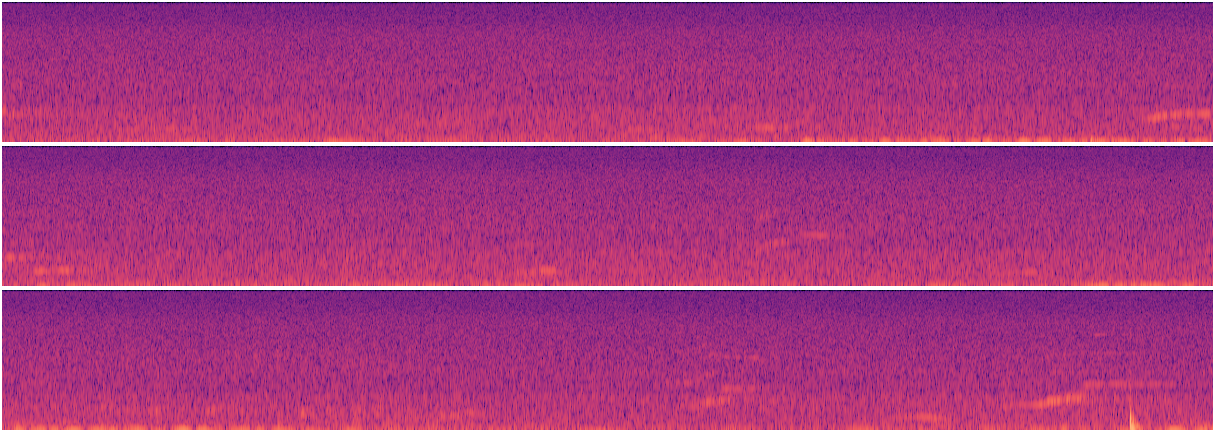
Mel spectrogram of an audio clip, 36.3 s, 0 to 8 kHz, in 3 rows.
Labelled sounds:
19.7	20.4	humpback whale, 0.80 to 1.2 kHz
31.4	31.7	humpback whale, 0.83 to 0.96 kHz

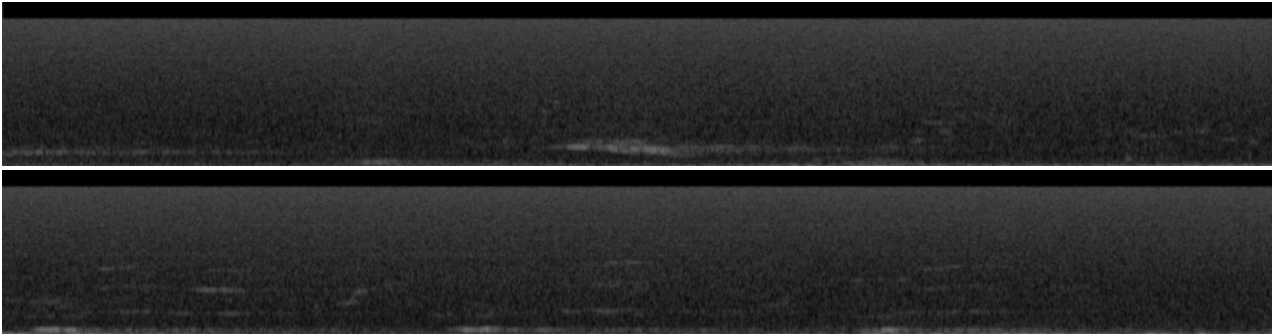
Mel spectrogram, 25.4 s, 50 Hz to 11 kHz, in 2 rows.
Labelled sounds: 14.6	15.0	humpback whale, 0.86 to 0.99 kHz

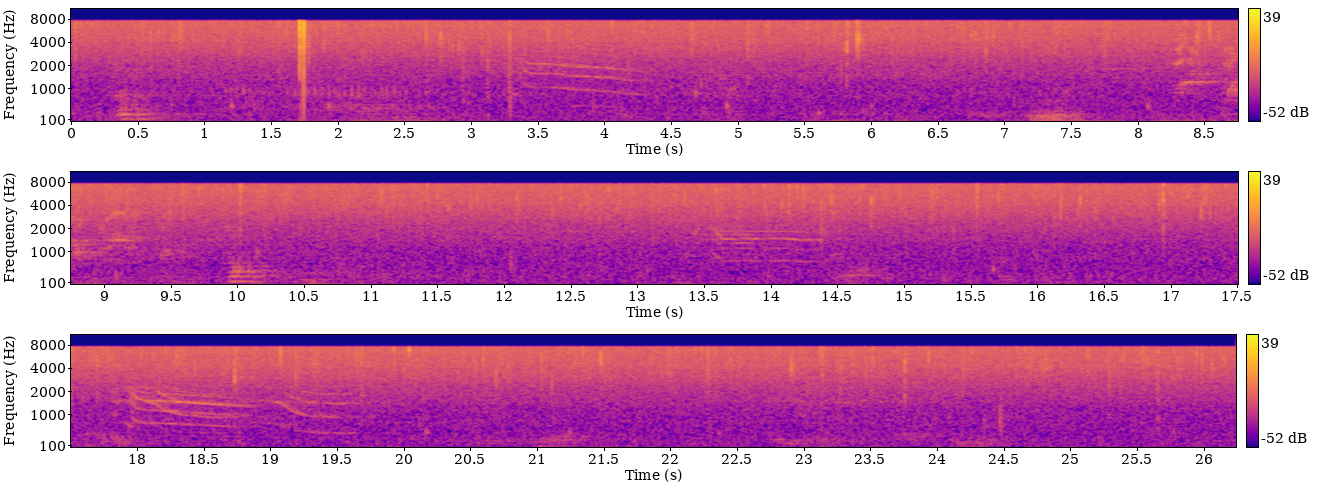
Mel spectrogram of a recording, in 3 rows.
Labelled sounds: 3.4	4.3	killer whale, Bigg's (transient), 0.88 to 2.2 kHz
8.3	9.0	humpback whale, 0.81 to 1.5 kHz
13.5	14.4	killer whale, Bigg's (transient), 1.3 to 2.1 kHz
18.0	19.4	killer whale, Bigg's (transient), 0.88 to 2.0 kHz

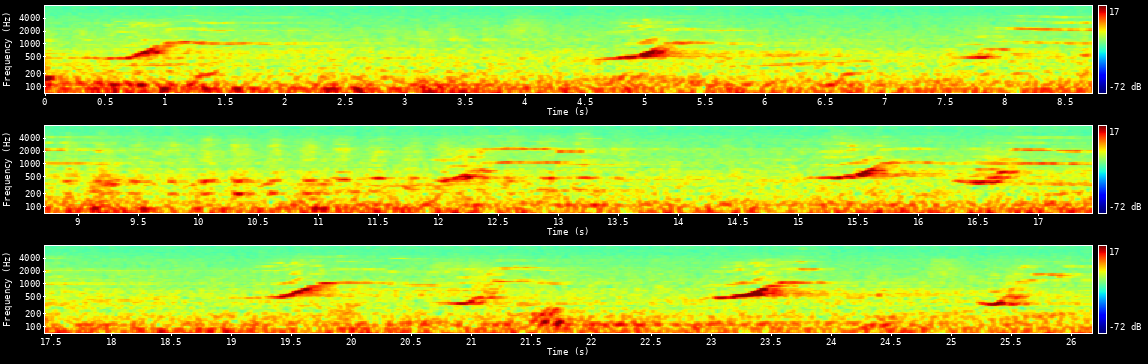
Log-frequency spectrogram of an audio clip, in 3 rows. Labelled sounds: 0.9	1.8	humpback whale, 0.80 to 3.2 kHz
4.9	5.9	humpback whale, 0.96 to 2.4 kHz
8.0	9.1	humpback whale, 0.90 to 4.6 kHz
12.0	13.3	humpback whale, 0.93 to 2.3 kHz
15.2	16.3	humpback whale, 0.80 to 3.1 kHz
16.6	17.6	humpback whale, 0.96 to 4.2 kHz
19.4	21.7	humpback whale, 0.80 to 4.0 kHz
23.2	24.0	humpback whale, 0.80 to 3.4 kHz
25.6	26.1	humpback whale, 1.1 to 1.8 kHz

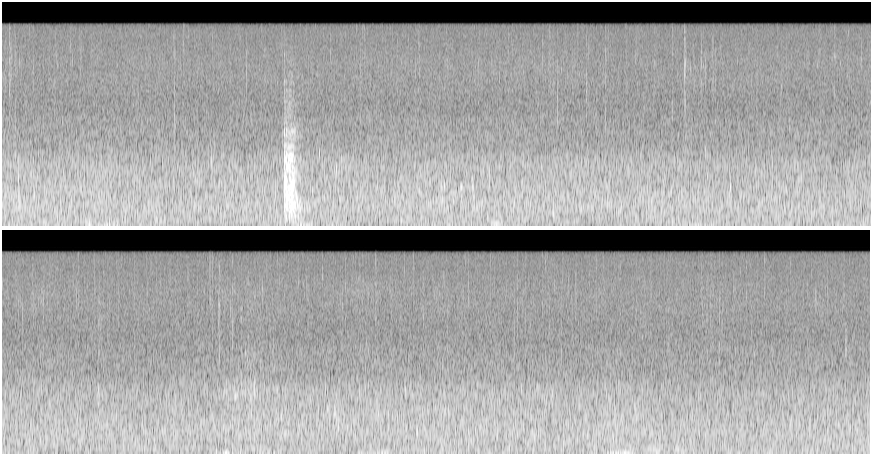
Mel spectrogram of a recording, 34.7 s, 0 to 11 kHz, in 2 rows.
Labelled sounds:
5.6	5.9	croaking sound likely from a nearby submerged object, 1.4 to 1.6 kHz

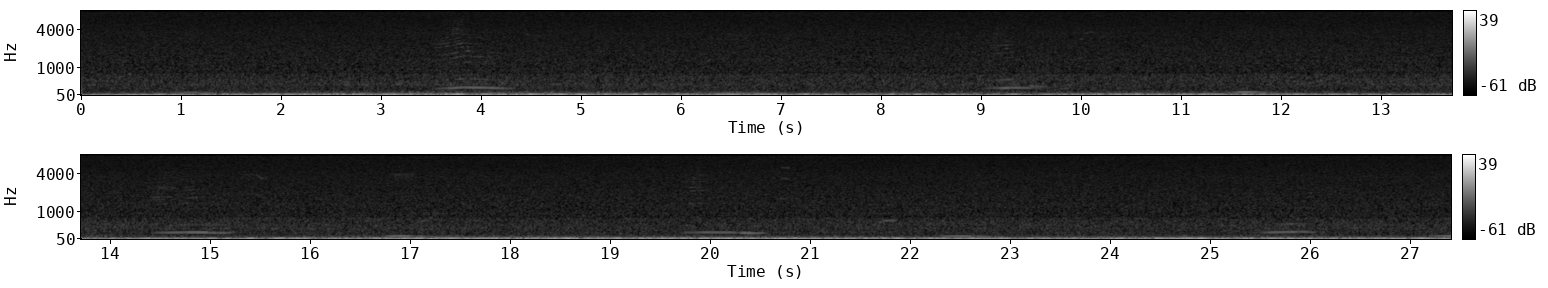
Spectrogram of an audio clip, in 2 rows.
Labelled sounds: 3.6	3.9	humpback whale, 2.1 to 2.5 kHz
15.3	15.6	humpback whale, 3.3 to 3.9 kHz
16.8	17.0	humpback whale, 3.7 to 4.0 kHz

